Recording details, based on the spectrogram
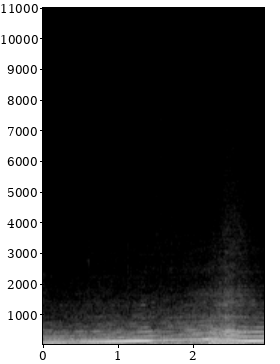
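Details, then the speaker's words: BMW 440i after fixing a horrible noise, with loose parts to be zip-tied so they stop moving; smooth, even engine note rising under acceleration with no whine or rattle, the noise appears fixed. "But so far it hasn't made it at all, so I think we got that problem fixed. But it should be good now."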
